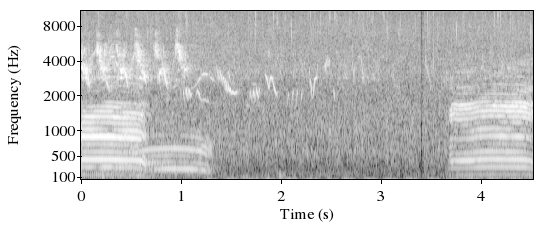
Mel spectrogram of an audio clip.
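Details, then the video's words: Cattle returning from grazing on a village path in the evening: a long harmonic moo, a pause, then another moo beginning near the end, with chirping evening birds high above throughout. "Sapi Pulang Merumput di Sore Hari"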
